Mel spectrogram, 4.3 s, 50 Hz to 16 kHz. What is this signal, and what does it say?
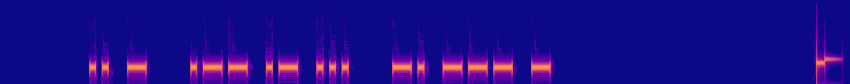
Morse code, heard as a keyed tone, about 38 wpm, 700 Hz. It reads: IT WAS NOT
